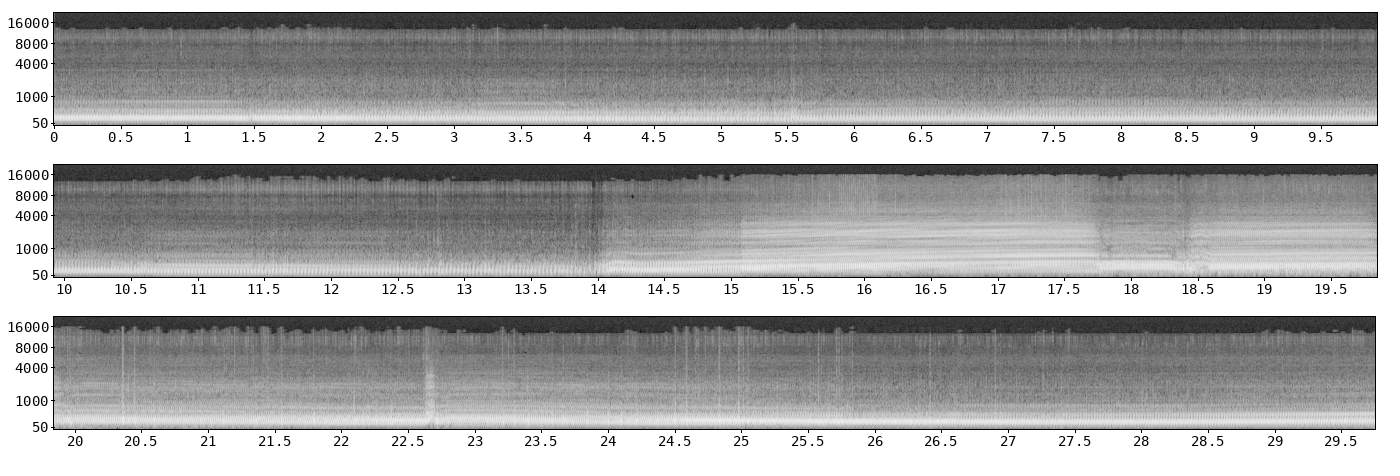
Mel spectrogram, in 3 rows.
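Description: Honda VFR800's V4 engine under way: steady cruising for about the first half, then the revs climb hard, with short breaks and the revs falling and rising again several times through the bends.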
